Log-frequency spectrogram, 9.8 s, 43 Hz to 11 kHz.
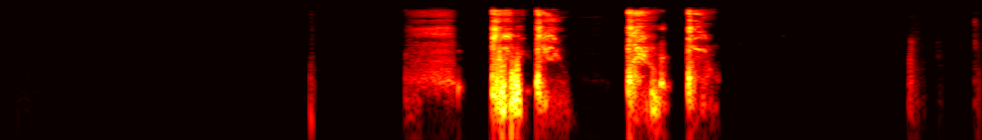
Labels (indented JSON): {
  "expert_labels": [
    {
      "quality": "good",
      "cough_type": "dry",
      "dyspnea": false,
      "wheezing": false,
      "stridor": false,
      "choking": false,
      "congestion": true,
      "nothing": false,
      "diagnosis": "upper respiratory tract infection",
      "severity": "mild"
    }
  ],
  "age": 43,
  "gender": "female",
  "respiratory_condition": true,
  "fever_muscle_pain": false,
  "status": "symptomatic"
}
